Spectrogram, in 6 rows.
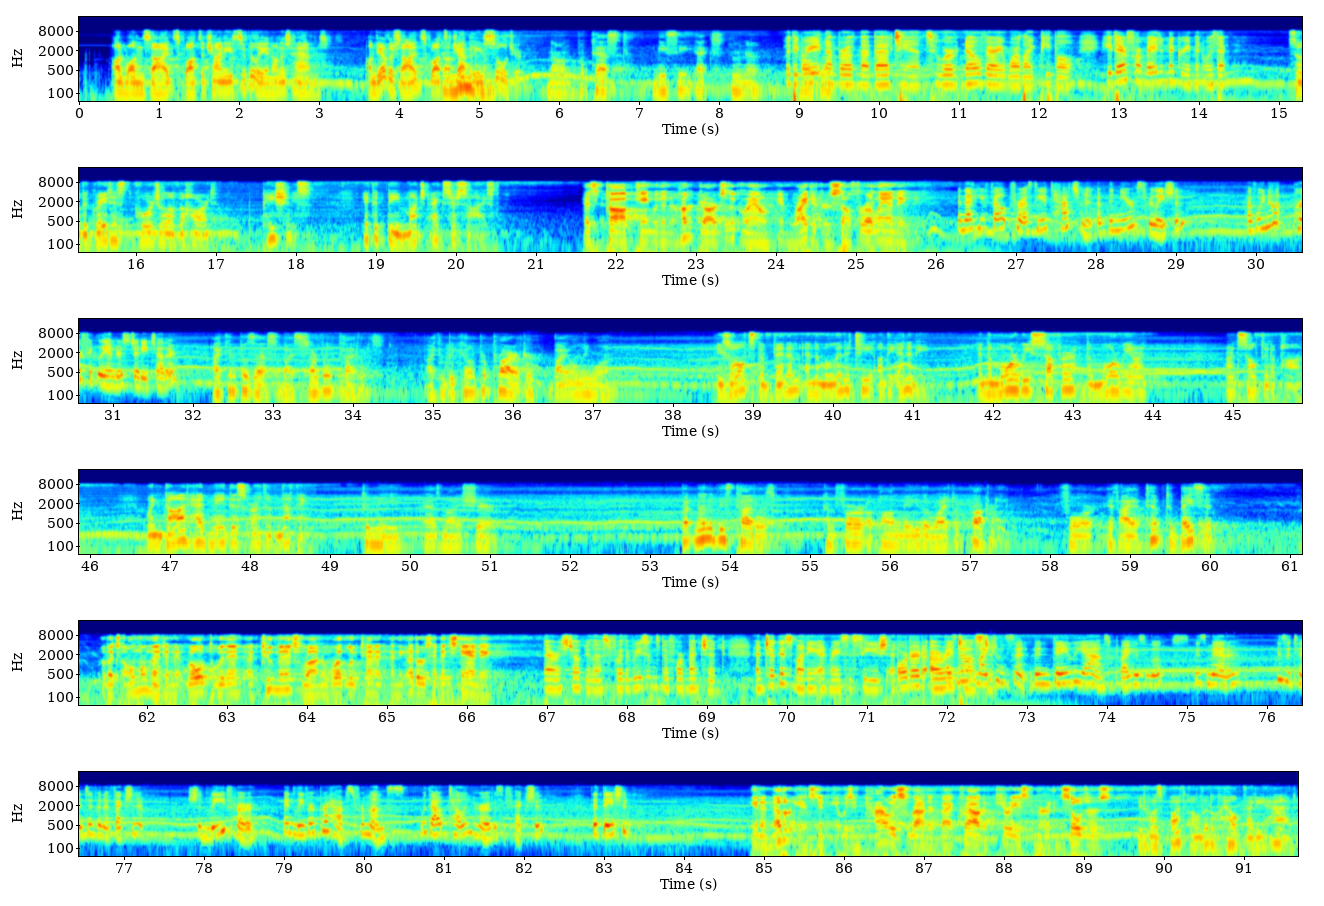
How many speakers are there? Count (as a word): six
